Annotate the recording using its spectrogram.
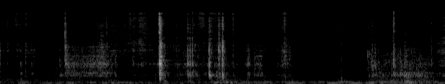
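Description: Handling noise as 4x6 thermal label stock is loaded into a Bixolon desktop thermal label printer: faint paper rustling and a few sharp light clicks from the printer's plastic parts.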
